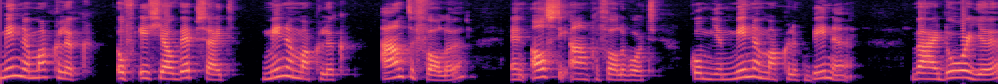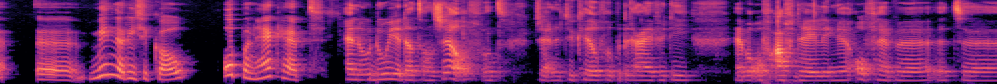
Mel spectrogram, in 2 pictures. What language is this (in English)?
Dutch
